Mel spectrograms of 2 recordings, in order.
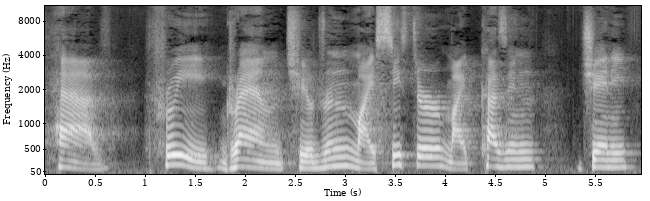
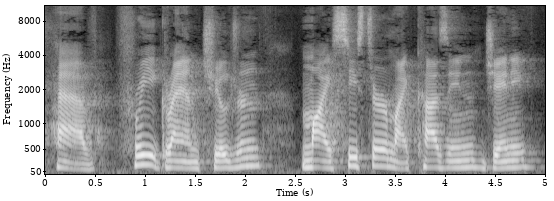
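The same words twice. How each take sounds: The two takes are said the same way.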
